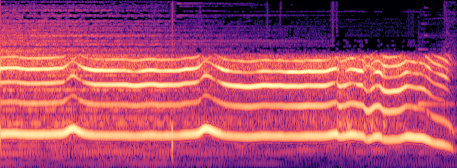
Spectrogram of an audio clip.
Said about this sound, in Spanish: No, es mi perrita que está hablando de mí. Oh, era tu perra.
